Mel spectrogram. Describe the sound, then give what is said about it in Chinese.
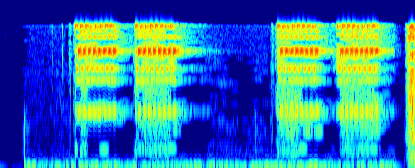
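A telephone bell rings twice, each ring a bright, buzzy double burst separated by a short pause, clear with no voices. “电话铃又响了，咱们不得不接电话了。”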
